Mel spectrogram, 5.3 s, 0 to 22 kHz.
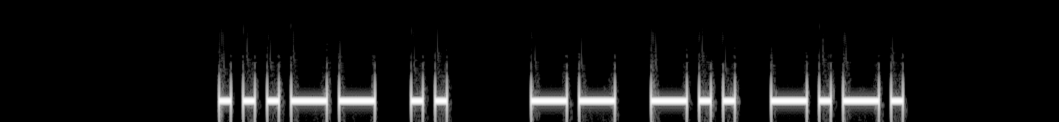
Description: Morse code, heard as a keyed tone, about 20 wpm, 700 Hz. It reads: 3I MDC
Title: Winter Field Day Exchanges Encore 20wpm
